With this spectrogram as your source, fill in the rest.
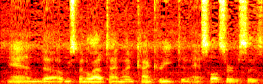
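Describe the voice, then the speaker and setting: Amid noticeable background noise and audible room echo, a man with a very deep, low pitch speaks at a moderate pace. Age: 60s. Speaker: patient giving testimonial, tennis coach. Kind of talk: testimony. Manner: halting.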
